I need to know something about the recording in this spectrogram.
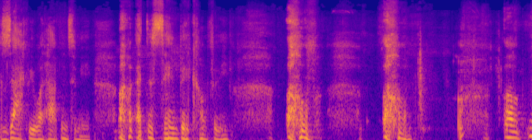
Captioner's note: laughter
